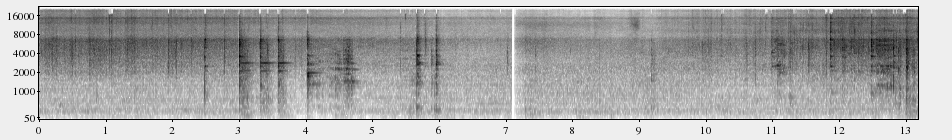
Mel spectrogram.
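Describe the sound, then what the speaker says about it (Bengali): Banana stem fries in a pan as a soft continuous sizzle, broken by sharp clinks and scrapes of a spatula stirring against the metal, with the hiss growing a little louder near the end. "থোরটা ভালো ভাজা ভাজা হচ্ছে।"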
